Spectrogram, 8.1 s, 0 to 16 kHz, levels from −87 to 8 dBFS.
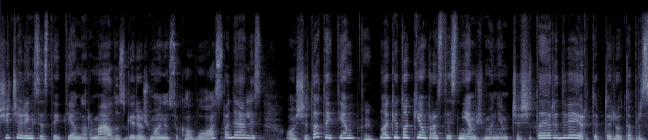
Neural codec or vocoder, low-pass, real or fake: none; 14.4 kHz; real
